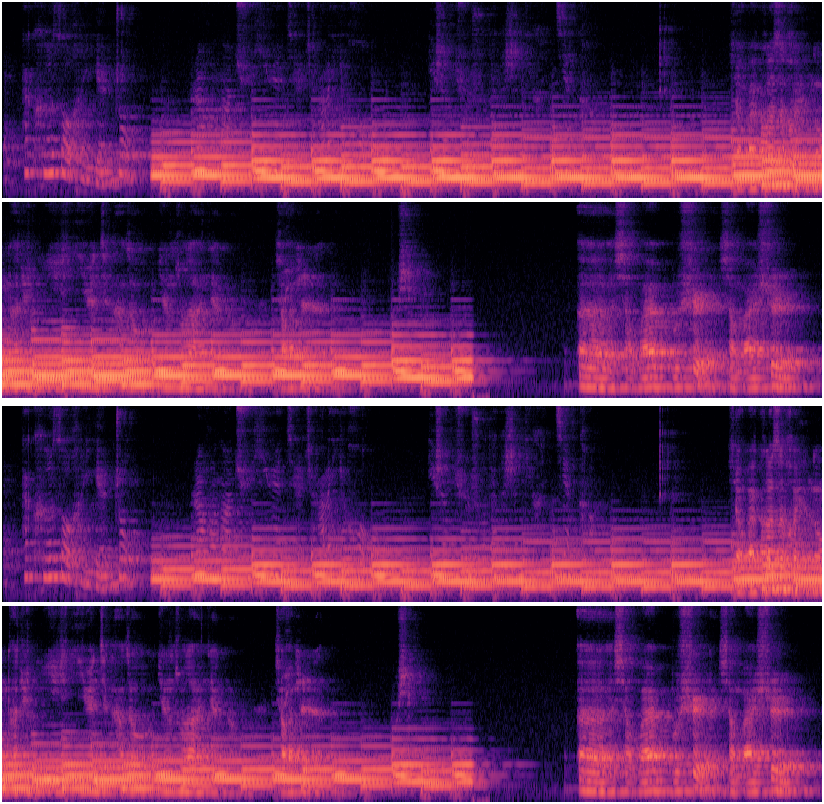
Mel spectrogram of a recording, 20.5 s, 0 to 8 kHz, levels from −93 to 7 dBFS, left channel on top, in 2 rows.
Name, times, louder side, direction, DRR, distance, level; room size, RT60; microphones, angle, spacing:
voice 1, 0.2-1.6 2.4-4.6 5.3-7.5 13.7-13.9 15.1-15.4, right 1 dB, 20° right, 0 dB, 2.9 m, -37 dB
sound 1, 1.8-16.1, left 4 dB, 70° left, 0.5 m, -21 dB
voice 2, 9.1-13.2 13.7-14.2 17.4-20.1, right 1 dB, 50° right, 2 dB, 3.1 m, -29 dB
27.0 x 10.5 x 9.3 m, 1.3 s
head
